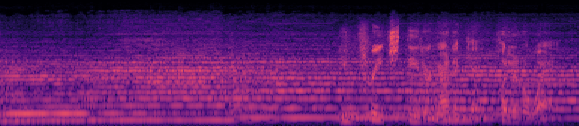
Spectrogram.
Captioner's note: wheelchair beeping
